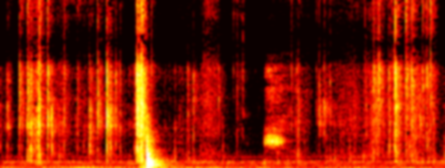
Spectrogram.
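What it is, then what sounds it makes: Tape-wrapped parcel. Fingertips scratch and crinkle the surface of a medium rectangular parcel wrapped in dark plastic and brown packing tape, resting on a wooden table, its contents unseen. Quiet, dry crinkling and scratching run throughout, with one louder crackle about a third of the way in and a brief brighter rustle later on.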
